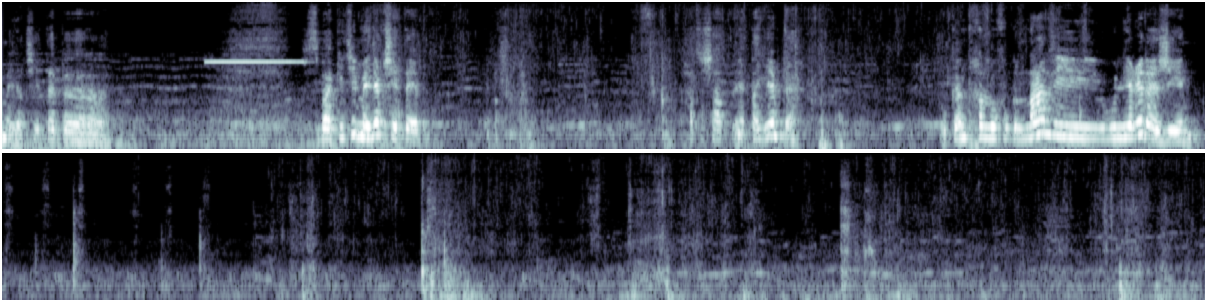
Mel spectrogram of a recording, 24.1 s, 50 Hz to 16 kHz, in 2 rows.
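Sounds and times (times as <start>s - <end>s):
wet squelching of pasta: 3.5s - 10.3s, 14.6s - 24.0s.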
